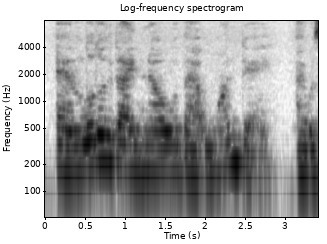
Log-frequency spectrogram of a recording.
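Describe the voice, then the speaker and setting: A woman with a Jamaican accent speaks at a fairly slow pace in a very deep, low pitch, her somewhat breathy voice dark and mellow in tone, with ordinary pitch variation and audible room echo. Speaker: grief and bereavement counselor. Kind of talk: interview conversation.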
